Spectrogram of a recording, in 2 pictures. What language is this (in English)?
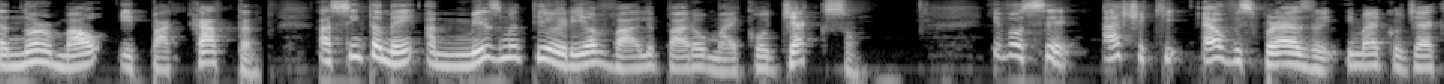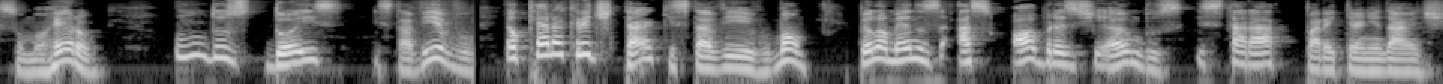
Portuguese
